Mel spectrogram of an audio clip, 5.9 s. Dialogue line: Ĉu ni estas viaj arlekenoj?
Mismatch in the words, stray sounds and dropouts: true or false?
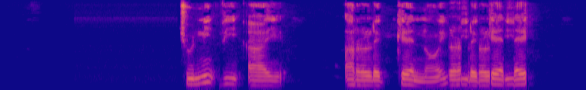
true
